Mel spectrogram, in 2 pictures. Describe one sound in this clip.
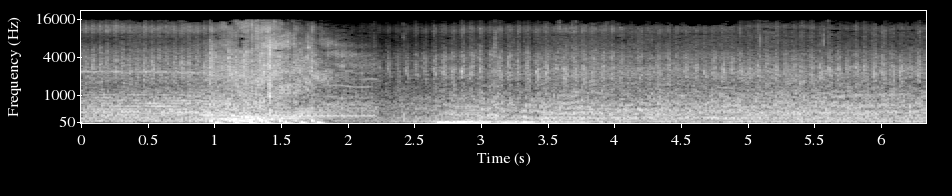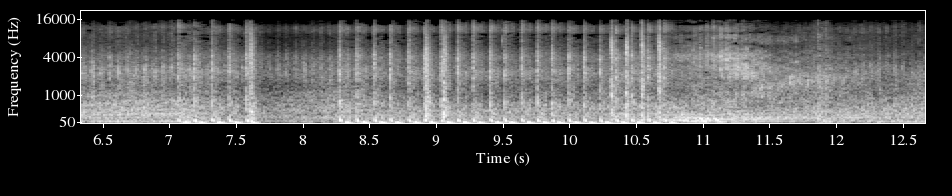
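An aircraft roars past close by with a falling whoosh.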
